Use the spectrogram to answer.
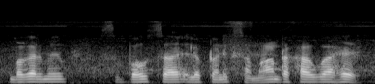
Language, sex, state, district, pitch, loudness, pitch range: Hindi, male, Jharkhand, Garhwa, 115 Hz, -20 LUFS, 115-125 Hz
